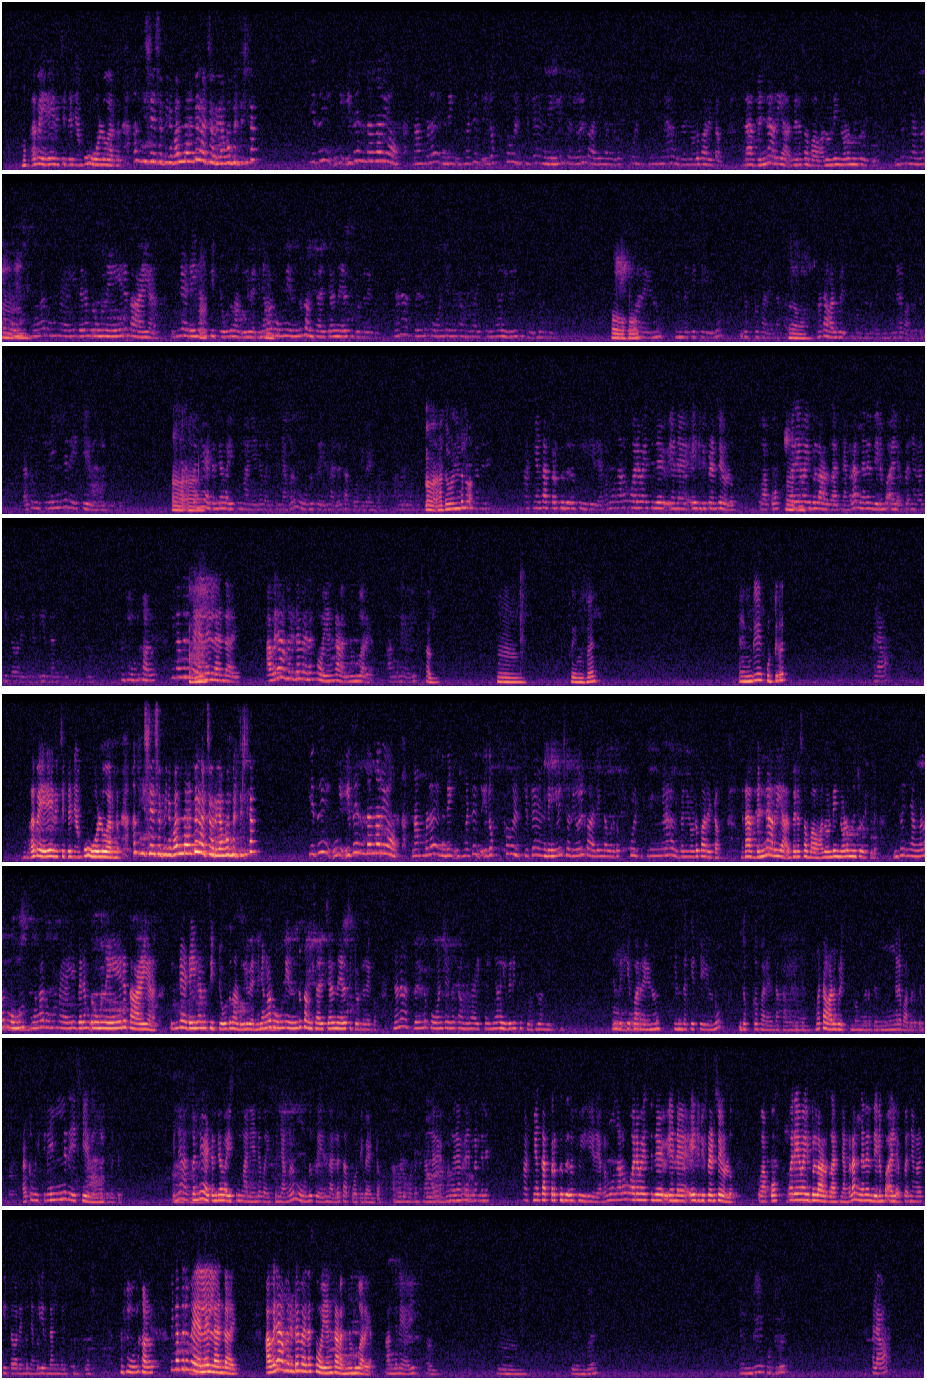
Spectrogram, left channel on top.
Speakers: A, on the left; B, on the right.
A: ഉ
B: നിങ്ങളെ പേരെഴുതിവെച്ചിട്ടേ ഞാൻ പോവുള്ളുന്ന് പറഞ്ഞു അതിന് ശേഷം പിന്നെ വല്ലാണ്ട് ച്ചൊറിയാൻ വന്നിട്ടില്ല ഇത് ഇതെന്താന്നറിയോ നമ്മള് എന്തട്ട് ഇതൊക്കെ വിളിച്ചിട്ട് എന്തെങ്കിലും ചെറിയോരു കാര്യം ഉണ്ടാവുള്ളൂ ഇത് ഫുൾ ഇങ്ങനെ ഹസ്ബന്റിനോട് പറയുംട്ടോ എന്നിട്ട് അതിന് അറിയാം ഇവരെ സ്വഭാവം അതുകൊണ്ട് എന്നോടൊന്നും ചോദിക്കൂല്ല ഇത് ഞങ്ങളെ
A: ഉം
B: റൂമും
A: ഉം
B: ഞങ്ങളുടെ റൂമ് മേലേം ഇവരെ റൂം നേരെതാഴെയാണ് ഇതിന്റെ ഇടയിലാണ്
A: ഉം
B: സിറ്റോട്ട് നടൂല് വരുന്നെ ഞങ്ങൾ
A: ഉം
B: റൂമിന്ന് എന്ത് സംസാരിച്ചാലും നേരെ സിറ്റൗട്ടില് കേൾക്കും ഞാൻ ഹസ്ബന്റിനെ ഫോൺ ചെയ്യുന്ന സമയ ആയിക്കഴിഞ്ഞാൽ ഇവര് സിറ്റൗട്ടില് വന്നിരിക്കും എന്തൊക്കെ
A: ഓഹോ
B: പറയണം എന്തൊക്കെ ചെയ്യണു ഇതൊക്കെ പറയുണ്ടാക്കാൻ വേണ്ടിട്ട്
A: ആഹ്
B: ആള് വിളിക്കുമ്പോ അങ്ങട് ദിങ്ങനെ പറഞ്ഞടുക്കണ് ആൾക്ക്‌ വിളിക്കണന്നെ ദേഷ്യായിരുന്നു പിന്നെ
A: ആഹ്
B: ഹസ്ബന്റ്
A: ആഹ്
B: ഏട്ടന്റെ വൈ ഫും അനിയന്റെ വൈഫും ഞങ്ങള് മൂന്ന് പേര് നല്ല സപ്പോർട്ടീവാട്ടോ അങ്ങോട്ടും ഇങ്ങോട്ട് അങ്ങനെ
A: ആഹ് അതുകൊണ്ട്
B: അങ്ങനെ
A: ന
B: എല്ലം അങ്ങനെ ആ ഞങ്ങക്ക് അത്രക്ക് ഇത് ഫീൽ ചെയ്യില്ല ങ്ങങ്ങള് മൂന്നാളും ഓരോ വയസിന്റെ എന്നെ ഏയ്ജ് ഡിഫറൻസേ ഉള്ളു അപ്പൊ
A: ഉം
B: ഒരേ
A: ഉം
B: വൈബുള്ള ആളുകളാ അങ്ങളെ അങ്ങനെ എന്തേലും അ ഞങ്ങള ചീത്ത പറയുമ്പോ ഞങ്ങള് ഇരുന്നങ് ക്കും മൂന്നാളും പിന്നെ അതൊരു
A: ഉം
B: വെല ഇല്ലാണ്ടായി അവര് അവരുടെ വെല സ്വയം കളഞ്ഞുന്ന് പറയാ അങ്ങനെയായി
A: അത് മം പിന്നെ എന്തിയെ കുട്ടികൾ
B: ഹലോ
